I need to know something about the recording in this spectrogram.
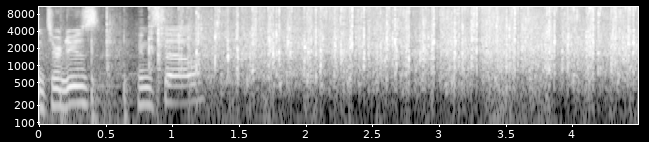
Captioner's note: sticks clacking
